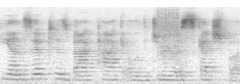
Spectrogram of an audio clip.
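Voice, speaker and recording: Fairly quick speech from a woman at a medium pitch, amid noticeable background noise and audible room echo. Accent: American. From Los Angeles, US West Coast. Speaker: author. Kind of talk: reading aloud.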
